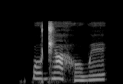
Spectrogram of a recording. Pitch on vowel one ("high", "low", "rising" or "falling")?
high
